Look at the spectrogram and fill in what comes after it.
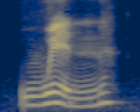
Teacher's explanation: Another mistake is dropping the W. Some learners, especially speakers of Japanese or French origin, may replace the W with just a vowel.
